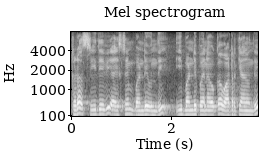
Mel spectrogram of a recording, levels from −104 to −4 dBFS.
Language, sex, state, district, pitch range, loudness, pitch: Telugu, male, Telangana, Adilabad, 145-155 Hz, -14 LUFS, 150 Hz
